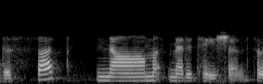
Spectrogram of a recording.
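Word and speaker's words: Sat Nam: or that you're doing this it's called the set nom meditation so it's spelled s80 pronounced set and then naam na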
